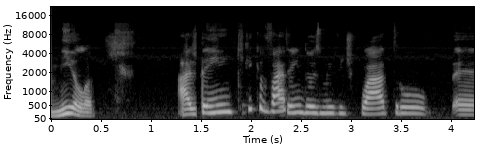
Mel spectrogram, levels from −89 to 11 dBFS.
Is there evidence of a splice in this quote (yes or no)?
yes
